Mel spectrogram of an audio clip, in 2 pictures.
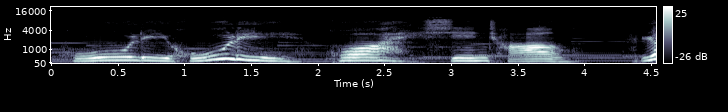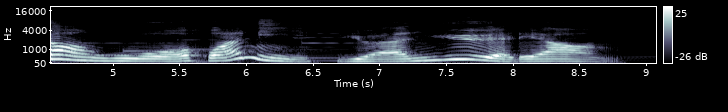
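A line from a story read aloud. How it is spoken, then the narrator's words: Angry roar. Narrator (Chinese): 风爷爷……他生气的吼了起来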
